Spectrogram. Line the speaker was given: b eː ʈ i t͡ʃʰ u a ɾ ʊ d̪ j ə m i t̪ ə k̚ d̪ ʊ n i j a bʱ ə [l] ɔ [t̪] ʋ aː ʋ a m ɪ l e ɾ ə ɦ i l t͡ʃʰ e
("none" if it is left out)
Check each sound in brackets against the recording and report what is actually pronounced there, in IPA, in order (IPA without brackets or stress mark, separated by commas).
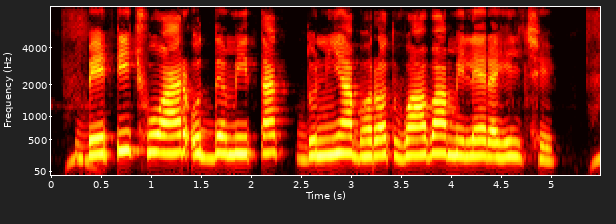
ɾ, t̪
